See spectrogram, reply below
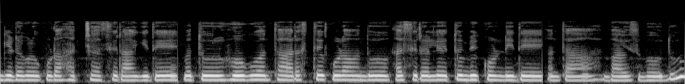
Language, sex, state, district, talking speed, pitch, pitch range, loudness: Kannada, female, Karnataka, Shimoga, 115 wpm, 200 Hz, 195-205 Hz, -13 LUFS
